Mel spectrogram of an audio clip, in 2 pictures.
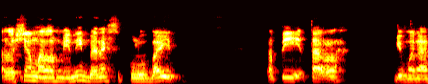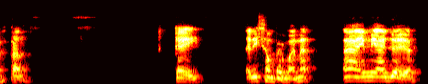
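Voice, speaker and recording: Man, tajwid teacher, slightly high voice, muffled lo-fi online audio, question-and-answer explaining. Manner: explains step by step with questions and answers, slowly demonstrates recitation. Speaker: Quran recitation teacher. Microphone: online class microphone.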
